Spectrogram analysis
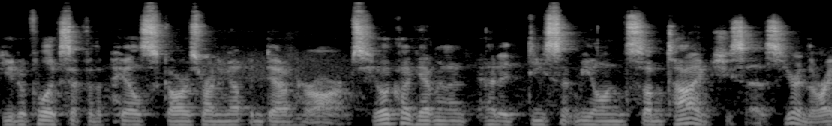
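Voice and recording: A passage read aloud in a natural voice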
